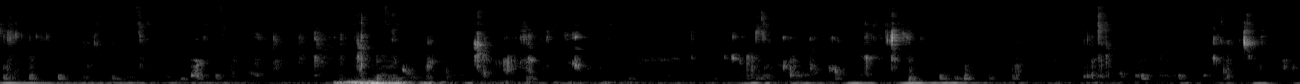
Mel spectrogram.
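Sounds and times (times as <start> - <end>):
chewing and wet mouth smacks: 0.0 - 13.0
low thud: 3.4 - 4.3.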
